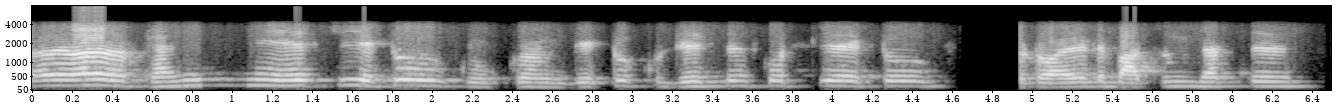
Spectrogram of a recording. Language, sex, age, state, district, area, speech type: Bengali, male, 18-30, West Bengal, Darjeeling, rural, conversation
